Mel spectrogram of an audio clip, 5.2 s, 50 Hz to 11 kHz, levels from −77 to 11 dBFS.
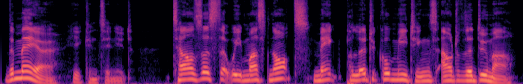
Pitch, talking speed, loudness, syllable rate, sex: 145 Hz, 195 wpm, -18 LUFS, 5.1 syllables/s, male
